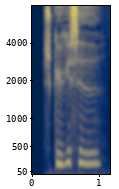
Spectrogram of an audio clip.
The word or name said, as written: skyggeside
